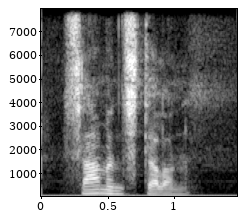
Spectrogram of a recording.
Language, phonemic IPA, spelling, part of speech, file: Dutch, /ˈsamə(n)ˌstɛlə(n)/, samenstellen, verb / noun, Nl-samenstellen.ogg
- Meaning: 1. to compose, to make up, to form 2. to compile, to put together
